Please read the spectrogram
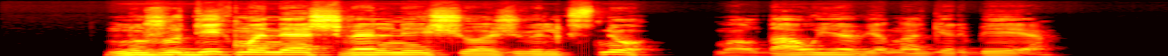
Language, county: Lithuanian, Kaunas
